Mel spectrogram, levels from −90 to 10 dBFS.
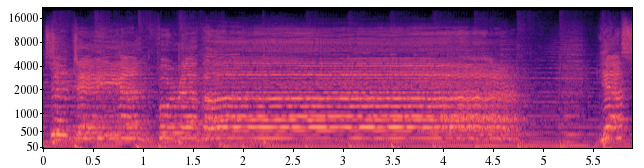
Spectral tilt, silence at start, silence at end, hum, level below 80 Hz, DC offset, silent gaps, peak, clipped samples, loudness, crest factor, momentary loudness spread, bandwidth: -3 dB/octave; 0 s; 0 s; none; -34 dBFS; under 0.1%; none; -2 dBFS; under 0.1%; -16 LUFS; 16 dB; 11 LU; over 20 kHz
